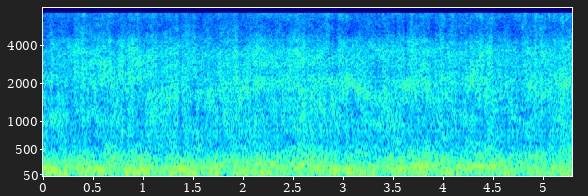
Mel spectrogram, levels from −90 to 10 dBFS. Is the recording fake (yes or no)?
yes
